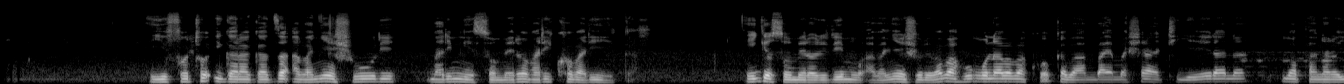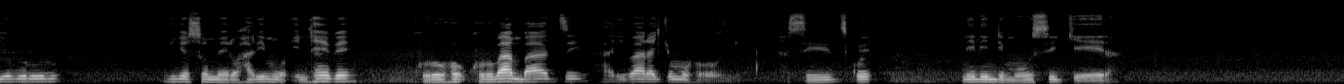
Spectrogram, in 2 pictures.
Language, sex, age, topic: Rundi, male, 18-24, education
